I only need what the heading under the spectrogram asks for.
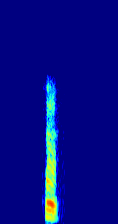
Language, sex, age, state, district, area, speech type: Santali, male, 45-60, West Bengal, Bankura, rural, conversation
